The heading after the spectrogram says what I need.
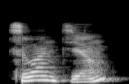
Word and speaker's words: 钻井: And this word is pronounced zuanjiang, and it is the tower that you build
